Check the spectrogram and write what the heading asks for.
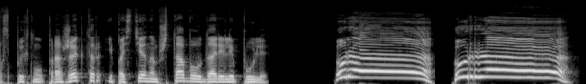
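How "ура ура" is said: long, high, loud hurrah; charging guards' drawn-out yell; yelling battle cry. A narrator's reading. Guards running at the headquarters under fire, yelling. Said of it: "завопили охранники".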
